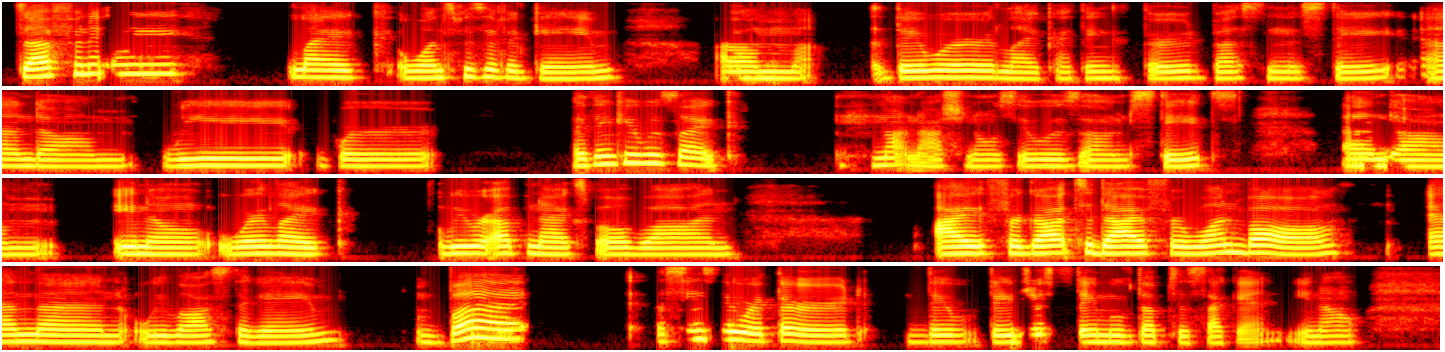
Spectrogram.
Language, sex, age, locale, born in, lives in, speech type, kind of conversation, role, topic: English, female, 18-19, en-US, United States, United States, conversation, podcast, guest, How can we turn our mistakes into opportunities for growth?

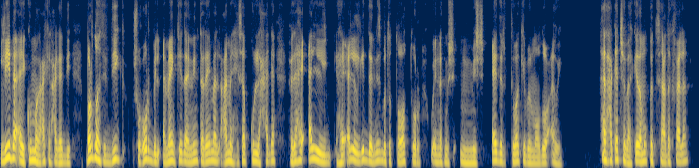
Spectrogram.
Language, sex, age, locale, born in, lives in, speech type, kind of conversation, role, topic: Arabic, male, 20-24, ar-EG, Egypt, Egypt, conversation, advice, advisor, إزاي أتعامل مع خوفي وقلقي وأنا بسافر وبستكشف أماكن جديدة؟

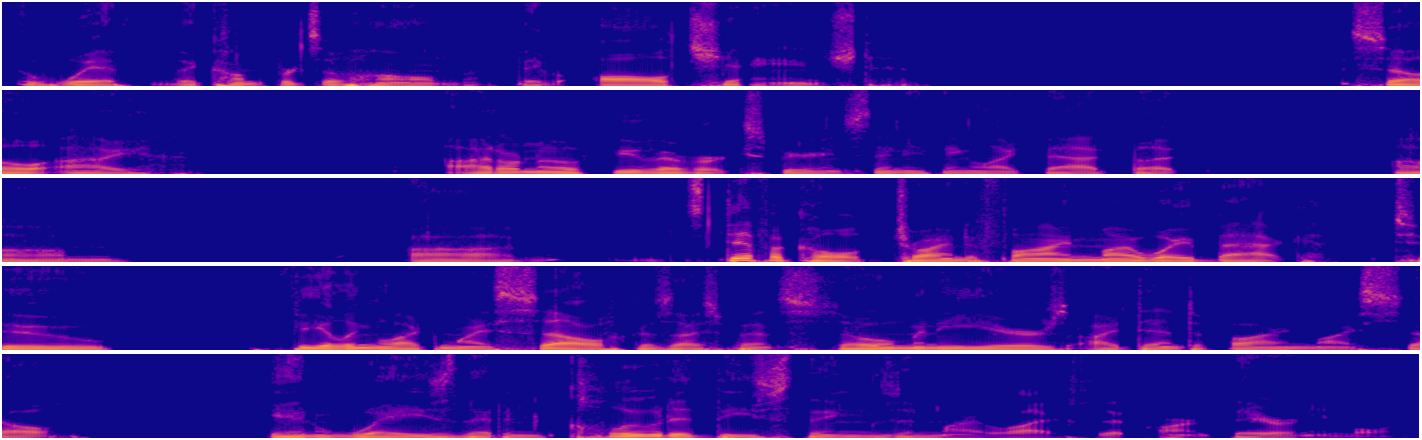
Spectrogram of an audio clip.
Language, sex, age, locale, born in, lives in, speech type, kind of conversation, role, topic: English, male, 55-59, en-US, United States, United States, conversation, advice, user, How can I move forward after a recent loss?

